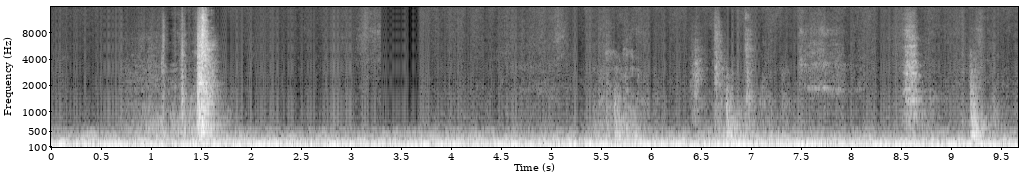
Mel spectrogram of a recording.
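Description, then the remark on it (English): Someone tries to turn the knob and pull open a stuck door several times, with sharp rattling clunks at irregular intervals over a constant low rumble in the background. No one speaks. “the door isn't opening. Just, just open the door. Just turn the knob and open the door.”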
